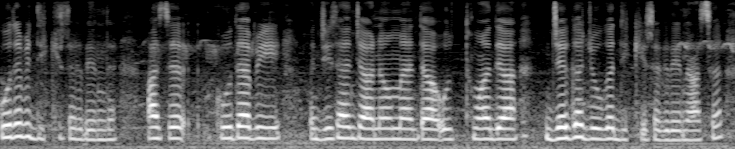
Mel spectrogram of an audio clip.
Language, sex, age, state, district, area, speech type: Dogri, female, 18-30, Jammu and Kashmir, Udhampur, rural, spontaneous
